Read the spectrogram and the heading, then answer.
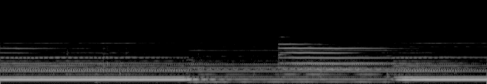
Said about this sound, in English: Just then, the church sounded its bell.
